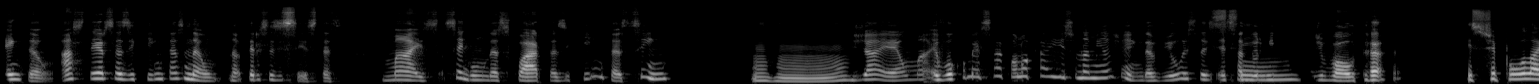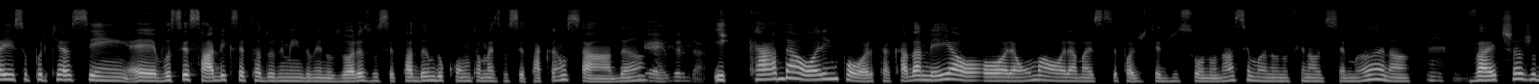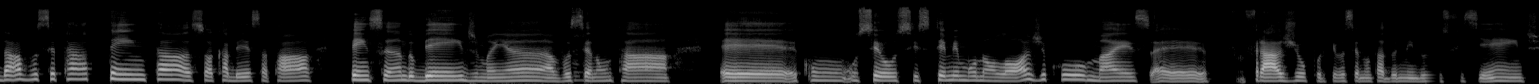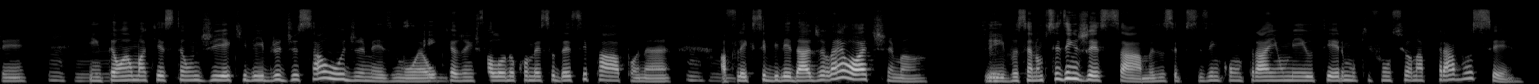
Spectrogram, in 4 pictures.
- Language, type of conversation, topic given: Portuguese, advice, Como posso manter horários regulares mesmo com uma rotina variável?
- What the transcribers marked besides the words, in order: chuckle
